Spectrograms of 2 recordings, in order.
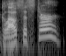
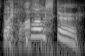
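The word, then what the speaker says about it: Gloucester: You would have said Glausester. It's glaster.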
